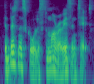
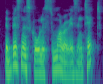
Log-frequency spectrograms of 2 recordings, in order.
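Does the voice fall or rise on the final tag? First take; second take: fall; rise. First: The pitch falls on the final tag. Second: The pitch rises on the final tag. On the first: The speaker already knows and is just double checking. "If I use a falling intonation" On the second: The speaker genuinely does not know the answer. "with a rising intonation"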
